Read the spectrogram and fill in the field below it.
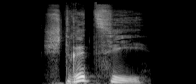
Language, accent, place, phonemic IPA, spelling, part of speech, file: German, Germany, Berlin, /ˈʃtʁɪt͡si/, Strizzi, noun, De-Strizzi.ogg
- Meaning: 1. pimp 2. rascal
